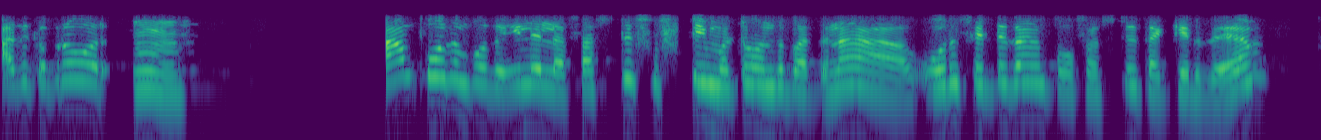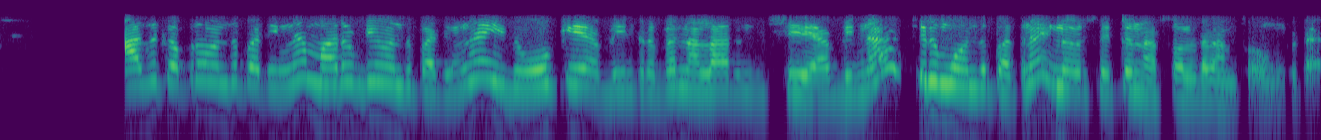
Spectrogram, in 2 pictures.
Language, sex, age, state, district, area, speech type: Tamil, female, 18-30, Tamil Nadu, Viluppuram, rural, conversation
